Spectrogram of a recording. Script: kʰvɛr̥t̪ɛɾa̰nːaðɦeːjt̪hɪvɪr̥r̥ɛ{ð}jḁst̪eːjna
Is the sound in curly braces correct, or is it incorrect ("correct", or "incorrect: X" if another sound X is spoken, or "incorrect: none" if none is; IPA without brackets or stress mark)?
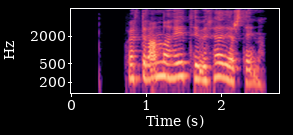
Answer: correct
